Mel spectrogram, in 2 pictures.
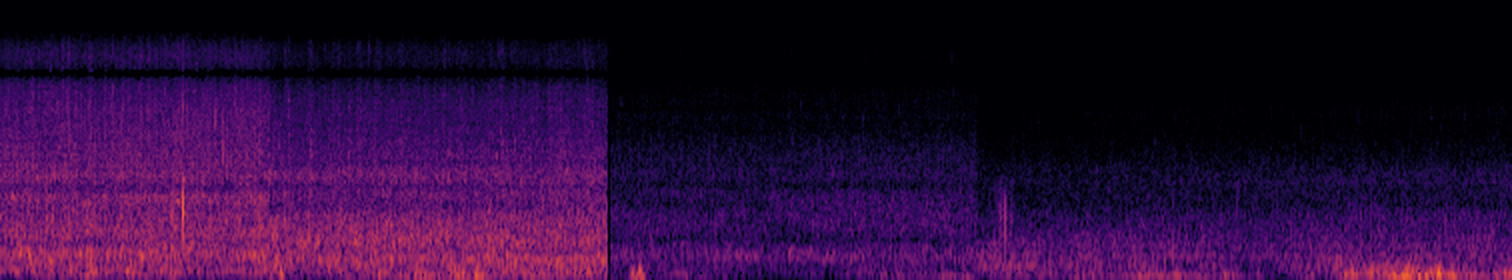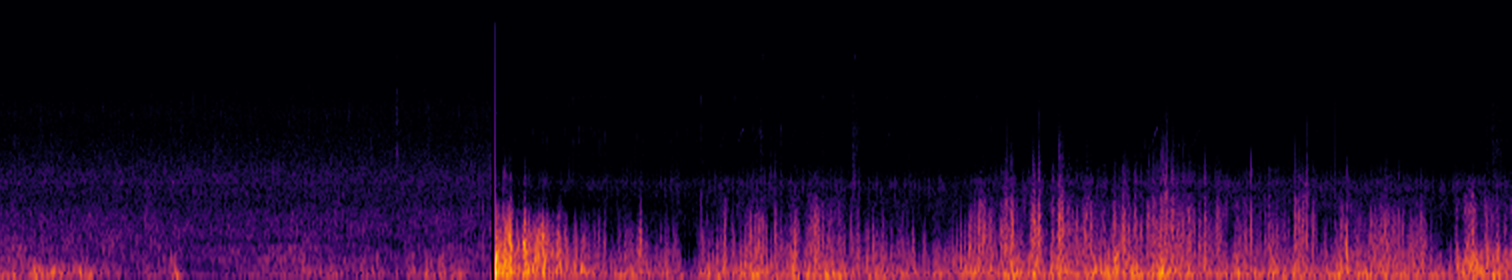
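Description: Water rushing over rocks in a shallow creek riffle for about the first six seconds, then a much quieter, calmer flow. From about twenty seconds in, gusty wind buffets the microphone in loud, uneven rumbles.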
